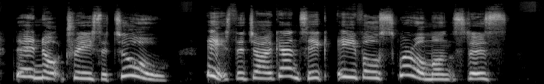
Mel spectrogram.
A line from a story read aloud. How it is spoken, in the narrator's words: yelled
